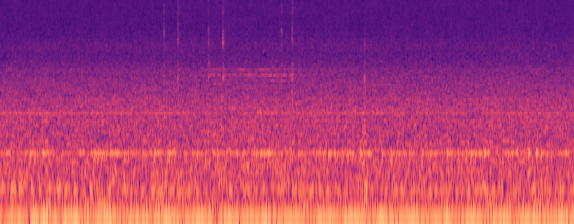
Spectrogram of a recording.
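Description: A steady low hum with background hiss, and a few faint clicks over it.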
